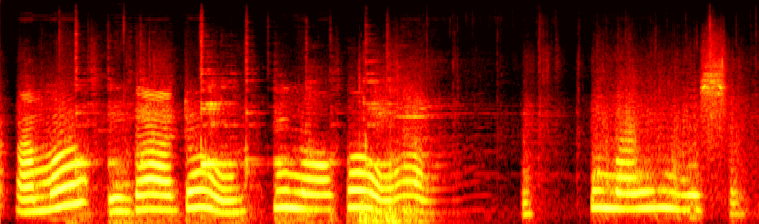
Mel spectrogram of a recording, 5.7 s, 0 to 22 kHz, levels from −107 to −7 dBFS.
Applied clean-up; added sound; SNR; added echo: neural mask model RNNoise.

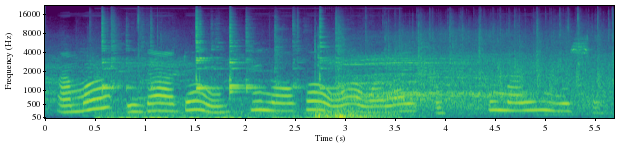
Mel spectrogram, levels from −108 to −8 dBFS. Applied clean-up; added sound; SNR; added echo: none; Glass + Applause / Cheering; 3 dB; none.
